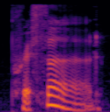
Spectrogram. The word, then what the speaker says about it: preferred: Now the second syllable is the stressed syllable.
